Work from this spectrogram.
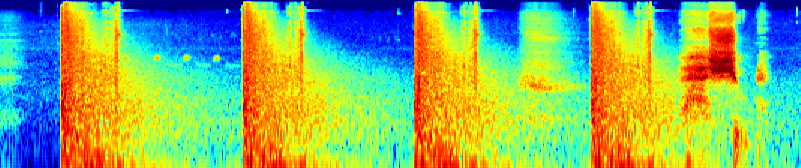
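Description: Four loud, near gunshots a little over a second apart ring out while hunting scoter ducks in the Way of the Hunter video game, each blast trailing off in a long echo, with a short breathy vocal sound near the end.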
